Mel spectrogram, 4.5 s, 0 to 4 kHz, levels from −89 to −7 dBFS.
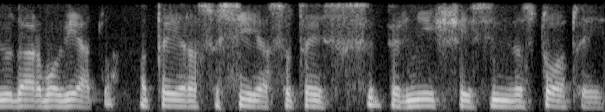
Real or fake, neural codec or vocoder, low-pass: real; none; 3.6 kHz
